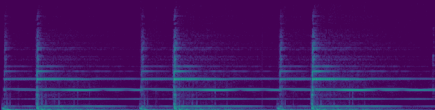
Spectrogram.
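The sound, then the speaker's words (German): A deep, booming heartbeat thuds in steady lub-dub pairs, three beats in all, loud over a low sustained hum. No one speaks. It is a sound effect in an advertisement for Krumbach mineral water, presented as the heartbeat of the Allgäu. “Kumbach Mineralwasser präsentiert den Herzschlag des Allgäus.”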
